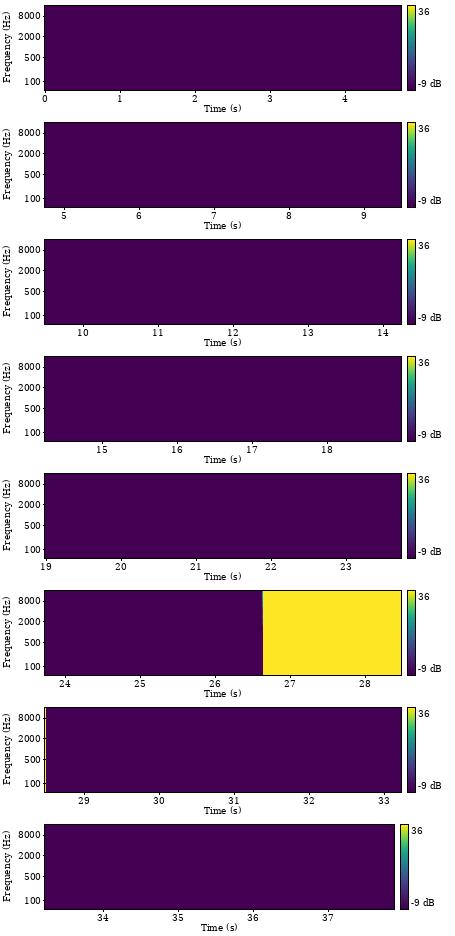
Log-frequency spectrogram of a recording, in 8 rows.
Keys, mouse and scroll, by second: 1.1 click, 1.5 click, 2.1 click, 2.9-6.9 drag, 7.7-8.8 drag, 9.4-11.6 drag, 11.9 click, 13.1-14.4 middle drag, 15.4-18.2 drag, 18.6-20.6 middle drag, 20.8-21.6 scroll up 5, 21.6-22.7 middle drag, 22.9-23.5 scroll down 2, 23.6-24.1 shift+middle drag, 24.3-25.5 middle drag, 26.1 click, 27.1 Tab, 29.3 ctrl+1, 30.5 ctrl+3, 31.4 scroll up 4, 31.9-35.8 middle drag, 36.2 ctrl+alt+KP_0, 36.9-37.8 typing.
